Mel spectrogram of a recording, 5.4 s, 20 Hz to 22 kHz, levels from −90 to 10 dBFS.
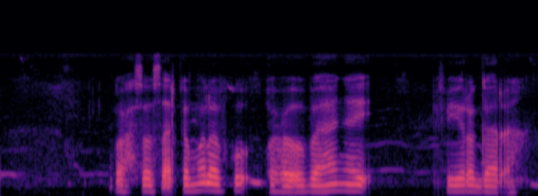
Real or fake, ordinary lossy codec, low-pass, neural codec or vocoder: real; none; 7.2 kHz; none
